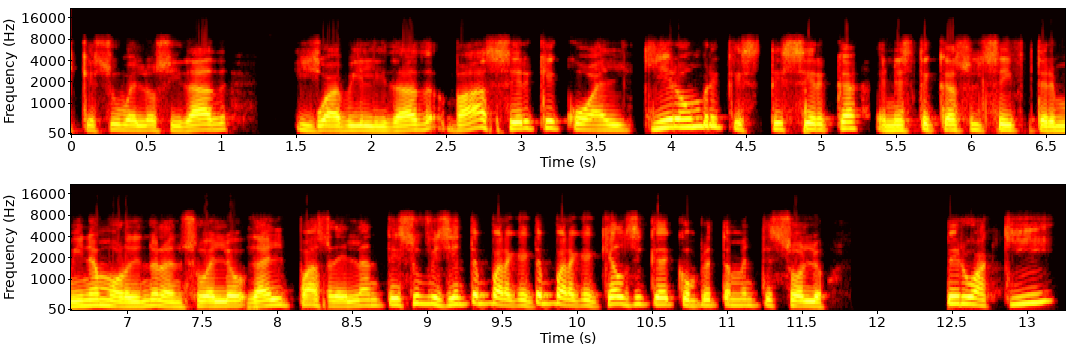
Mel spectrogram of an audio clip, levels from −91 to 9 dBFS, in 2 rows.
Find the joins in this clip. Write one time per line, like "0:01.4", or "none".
0:01.6
0:05.3
0:06.4
0:07.8
0:08.3
0:09.7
